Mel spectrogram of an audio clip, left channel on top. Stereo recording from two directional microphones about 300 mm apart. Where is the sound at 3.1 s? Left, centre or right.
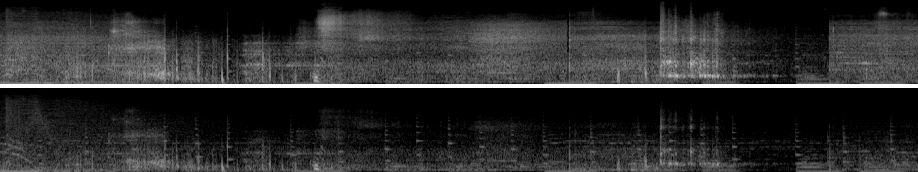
Centre.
